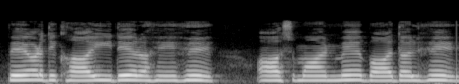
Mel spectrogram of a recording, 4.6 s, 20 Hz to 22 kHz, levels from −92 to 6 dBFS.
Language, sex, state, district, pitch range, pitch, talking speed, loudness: Hindi, female, Madhya Pradesh, Bhopal, 210-225 Hz, 210 Hz, 130 wpm, -14 LUFS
